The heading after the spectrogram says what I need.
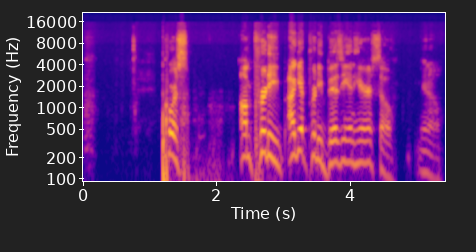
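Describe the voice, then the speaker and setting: A gravelly, mid-range male voice comes through a dry recording. He's a comic book seller from Illinois, Spanish his first language, hosting a laid-back livestream where he reads out viewer comments in a loose, rambling style, with some cursing.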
